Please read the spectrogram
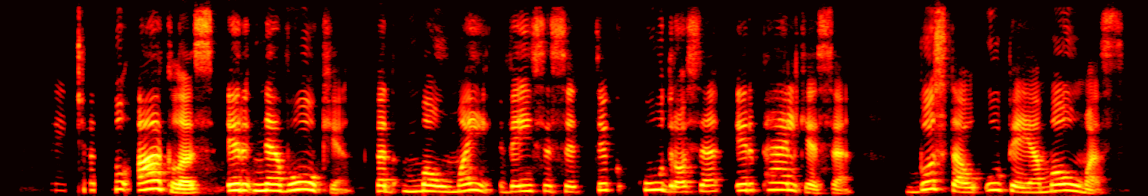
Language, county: Lithuanian, Utena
